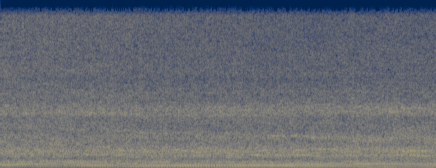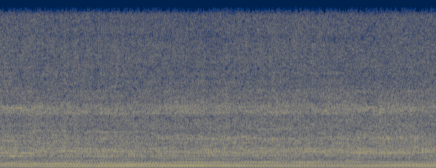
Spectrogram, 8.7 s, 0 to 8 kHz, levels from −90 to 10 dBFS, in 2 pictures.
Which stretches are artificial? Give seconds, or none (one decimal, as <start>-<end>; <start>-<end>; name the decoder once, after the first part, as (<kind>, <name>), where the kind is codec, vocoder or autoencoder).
3.1-4.7 (codec, SNAC); 7.8-8.7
